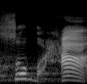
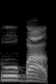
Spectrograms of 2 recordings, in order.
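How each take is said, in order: First: The word is said with an h sound. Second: The word is said without an h sound. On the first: The speaker calls it right. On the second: The speaker calls it wrong.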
